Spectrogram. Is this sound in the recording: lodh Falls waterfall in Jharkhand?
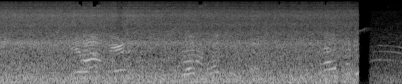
yes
